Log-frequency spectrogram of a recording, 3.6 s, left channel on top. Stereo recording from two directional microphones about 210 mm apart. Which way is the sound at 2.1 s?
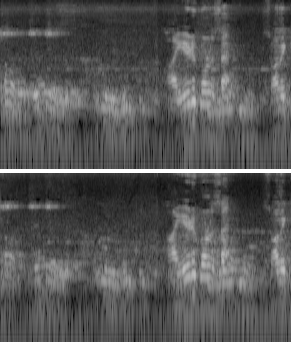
Centre (ahead or behind).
